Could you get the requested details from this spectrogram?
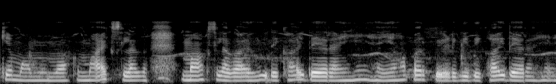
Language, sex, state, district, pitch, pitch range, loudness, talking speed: Hindi, female, Uttarakhand, Uttarkashi, 190 Hz, 185-200 Hz, -16 LUFS, 235 wpm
